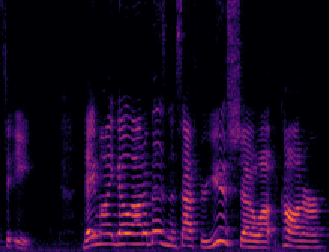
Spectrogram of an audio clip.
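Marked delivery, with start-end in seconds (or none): 1.1-4.4 teasing. Acted. Teacher teasing hungry Connor.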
